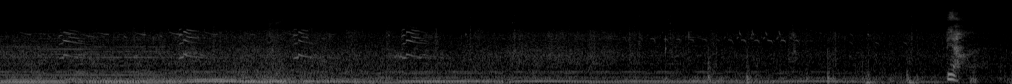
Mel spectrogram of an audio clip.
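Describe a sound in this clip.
Footsteps crunch on sand.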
